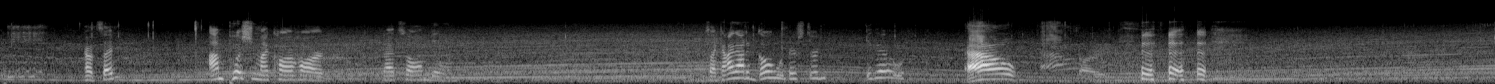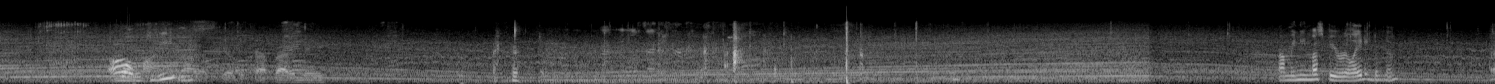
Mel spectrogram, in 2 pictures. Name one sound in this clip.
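A race car engine roars, its pitch rising and falling as it speeds up and slows down.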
